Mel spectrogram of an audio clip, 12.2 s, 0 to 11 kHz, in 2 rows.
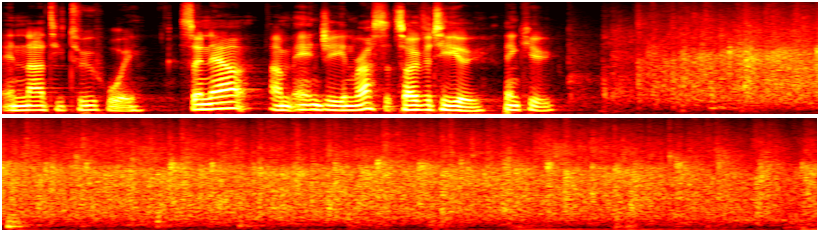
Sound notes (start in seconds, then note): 4.4 audience applauds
